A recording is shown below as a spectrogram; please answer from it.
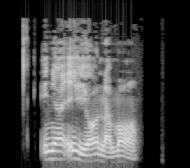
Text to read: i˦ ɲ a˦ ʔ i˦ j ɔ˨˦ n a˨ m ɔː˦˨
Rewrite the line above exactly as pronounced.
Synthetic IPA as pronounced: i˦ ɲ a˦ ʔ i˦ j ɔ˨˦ n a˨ m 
